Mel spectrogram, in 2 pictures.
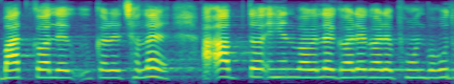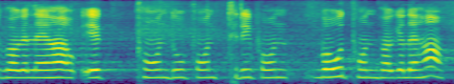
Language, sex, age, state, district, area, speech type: Maithili, male, 30-45, Bihar, Supaul, rural, spontaneous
